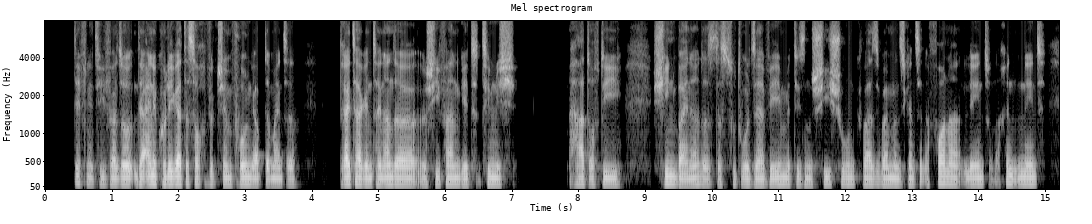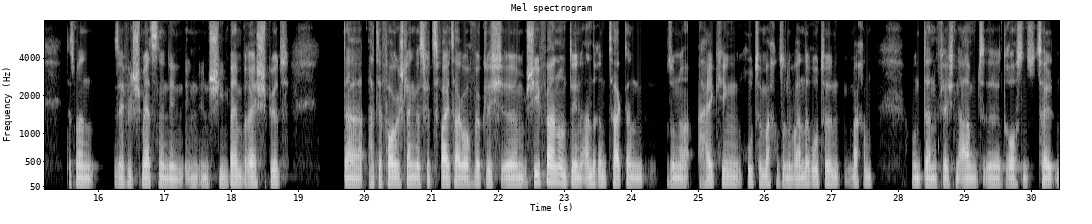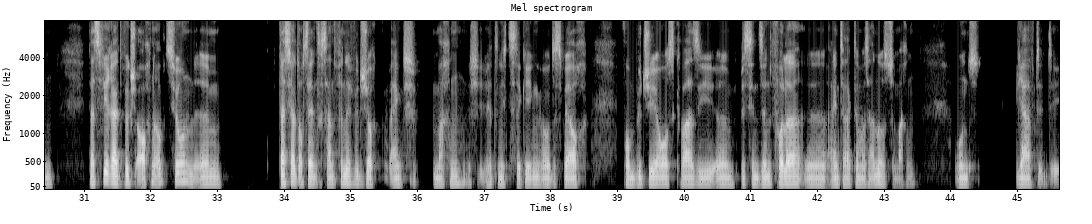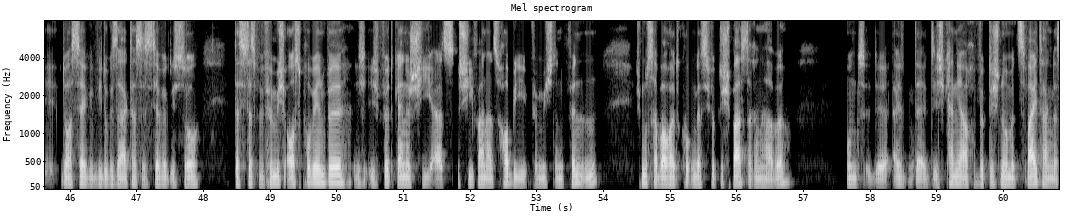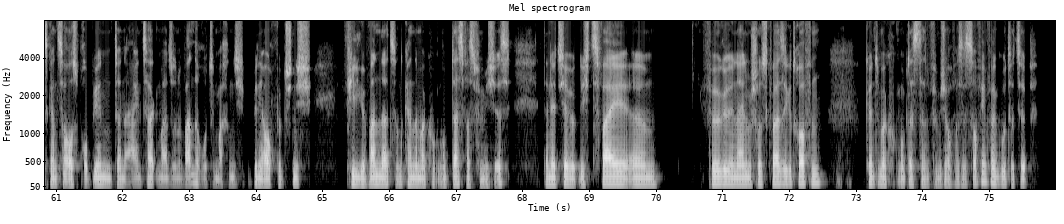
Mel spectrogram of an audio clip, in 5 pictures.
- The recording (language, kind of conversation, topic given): German, advice, Wie kann ich trotz begrenztem Budget und wenig Zeit meinen Urlaub genießen?
- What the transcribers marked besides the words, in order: none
